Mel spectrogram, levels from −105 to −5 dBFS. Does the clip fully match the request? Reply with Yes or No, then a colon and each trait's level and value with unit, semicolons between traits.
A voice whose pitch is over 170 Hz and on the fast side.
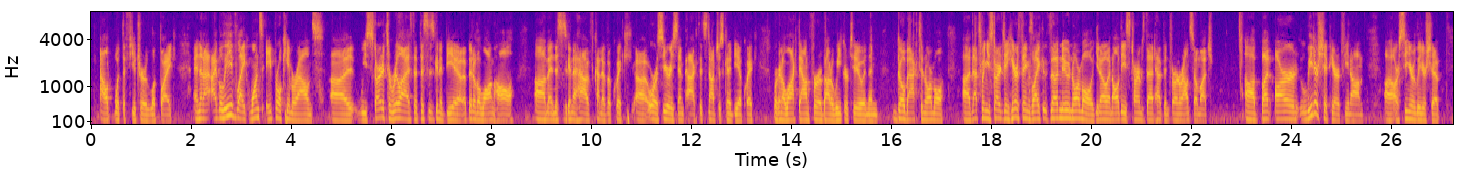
No: low, 135 Hz; fast, 245 wpm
